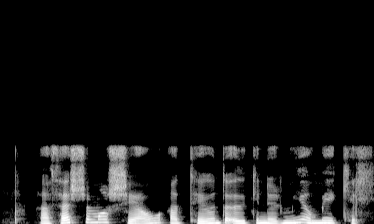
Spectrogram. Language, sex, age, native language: Icelandic, female, 30-39, Icelandic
